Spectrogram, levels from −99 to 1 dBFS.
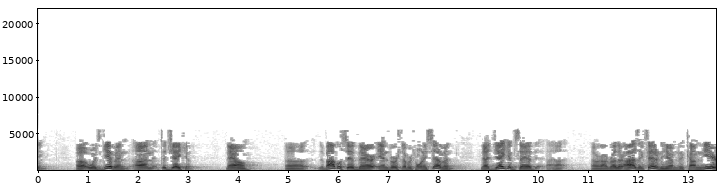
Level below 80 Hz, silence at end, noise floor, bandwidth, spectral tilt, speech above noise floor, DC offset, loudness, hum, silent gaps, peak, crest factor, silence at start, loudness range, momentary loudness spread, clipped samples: -68 dBFS; 0 s; -65 dBFS; 5.8 kHz; -10.5 dB/octave; 41 dB; under 0.1%; -25 LUFS; none; none; -6 dBFS; 20 dB; 0 s; 3 LU; 17 LU; under 0.1%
